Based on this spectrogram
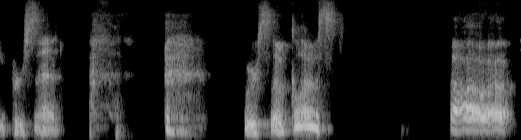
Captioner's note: laughter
